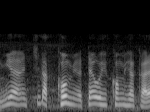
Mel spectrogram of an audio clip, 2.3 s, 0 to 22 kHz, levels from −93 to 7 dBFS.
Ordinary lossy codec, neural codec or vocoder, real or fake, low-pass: none; vocoder, 44.1 kHz, 128 mel bands every 512 samples, BigVGAN v2; fake; 7.2 kHz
